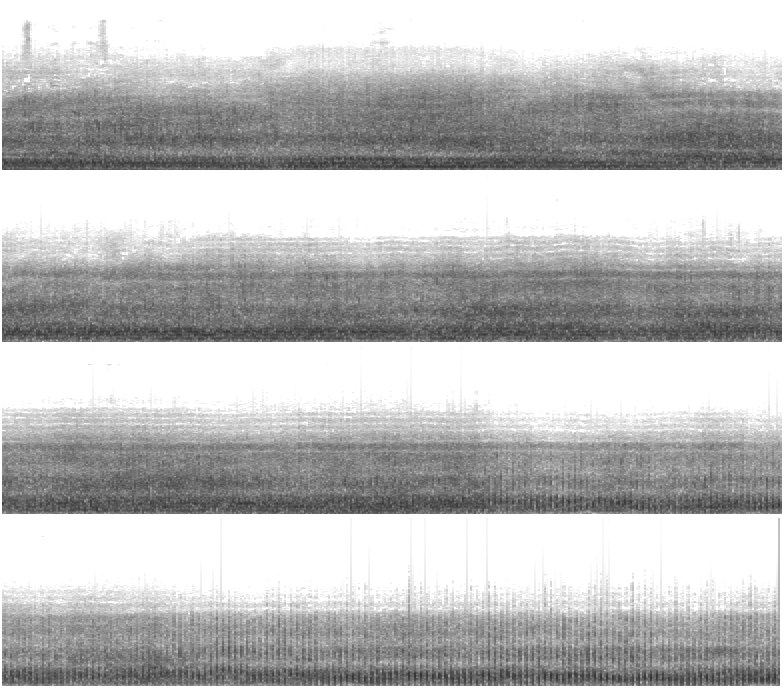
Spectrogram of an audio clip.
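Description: Military helicopter's rotor and engine running steadily and loud, a continuous rush with a hum of several low steady tones underneath.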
